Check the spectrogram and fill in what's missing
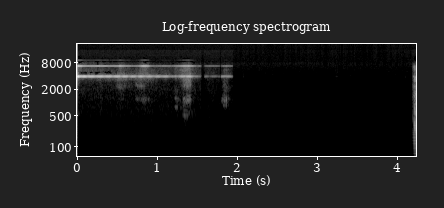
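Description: A Mexican five peso silver coin, a slightly larger piece, is pinged once and gives a clear, high ring that sustains for almost two seconds before fading, followed by a brief low thump at the end. Its ping, weight and appearance confirm it as a genuine 90% silver coin.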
